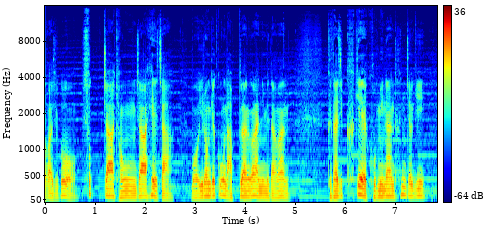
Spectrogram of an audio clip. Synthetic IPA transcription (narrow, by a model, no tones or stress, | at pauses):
ɡad͡ʑiɡosʰuk̚t͡ɕ͈akjʌŋd͡ʑaɦe̞d͡ʑa | mwʌiɾʌnɡe̞k͈ok̚nap̚p͈udanɯnɡʌnaɲimɲidaman | kɯdad͡ʑʰikʰɯɡe̞kuminɦanhɯnd͡ʑʌɡi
